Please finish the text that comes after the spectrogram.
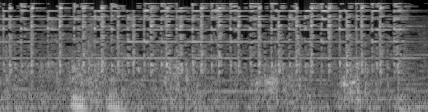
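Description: A hand-cranked landline telephone rings with a rapid, steady metallic rattle of bell strikes that holds at a fairly loud level throughout, as its crank is turned to send an electric charge that makes the other telephone ring, with some faint low murmuring underneath.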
